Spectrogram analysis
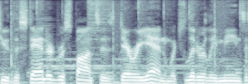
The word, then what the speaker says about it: de rien: When someone thanks you, the standard response is de rien, which literally means it's nothing. De is pronounced like duh, and rien rhymes with bien.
